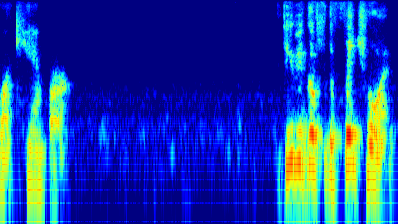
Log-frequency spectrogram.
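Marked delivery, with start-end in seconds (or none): 2.8-3.9 higher, mock-eager band director; a spitting, excited teacher pitch; imitating the band director. Band director recruiting a kid, higher mock voice. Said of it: "he would say".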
